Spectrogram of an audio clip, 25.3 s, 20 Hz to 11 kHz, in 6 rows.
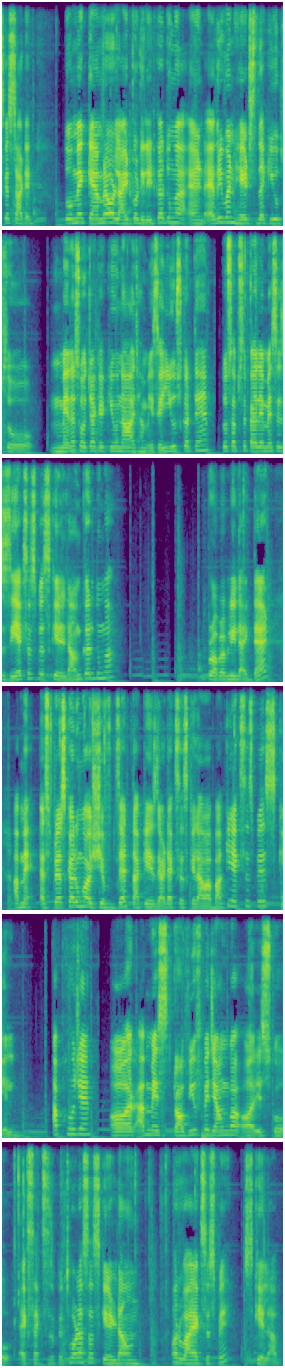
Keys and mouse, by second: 1.5 Delete, 1.8 click, 2.6 Delete, 2.6 click, 6.2 click, 7.9 s, 12.2 middle click, 13.3 s, 19.6 right click, 21.2 s, 23.2 s.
